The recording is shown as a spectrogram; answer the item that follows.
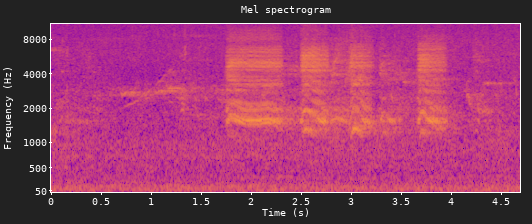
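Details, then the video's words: A crowd of crows harassing a male bald eagle at its nest, 30 March 2016: a thin rising note, then four loud, raspy caws in quick succession over a low steady hum. "Crows attack"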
